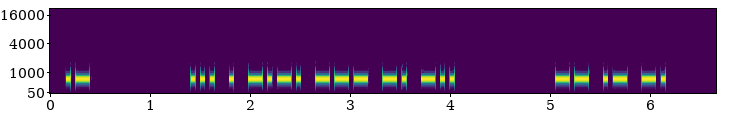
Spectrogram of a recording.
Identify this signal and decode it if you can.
Morse code, heard as a keyed tone, about 25 wpm, 700 Hz. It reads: A SECOND MAN
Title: 3x Word-Spacing - Sentences from Top 300 Words - 25wpm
